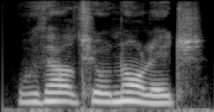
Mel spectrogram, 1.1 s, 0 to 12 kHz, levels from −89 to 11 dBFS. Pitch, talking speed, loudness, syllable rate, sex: 215 Hz, 170 wpm, -14 LUFS, 6.6 syllables/s, female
